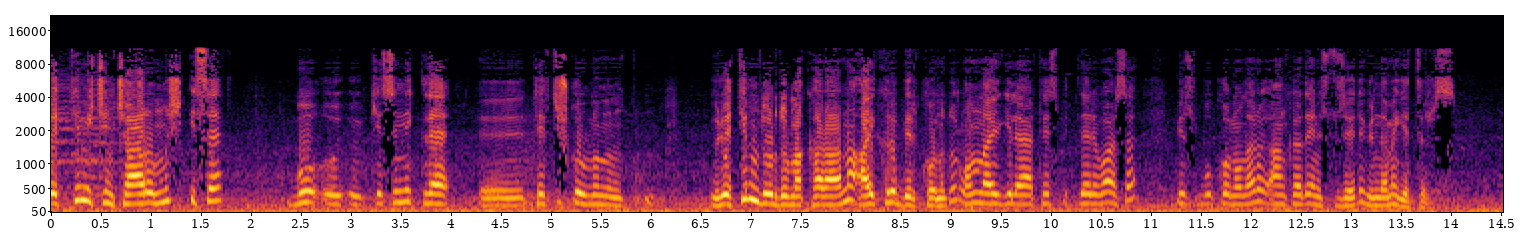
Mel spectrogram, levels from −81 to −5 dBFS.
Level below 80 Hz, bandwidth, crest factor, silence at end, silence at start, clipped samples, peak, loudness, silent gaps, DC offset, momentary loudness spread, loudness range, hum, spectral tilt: -30 dBFS; 11.5 kHz; 12 dB; 0 s; 0 s; under 0.1%; -8 dBFS; -19 LUFS; none; under 0.1%; 16 LU; 5 LU; none; -5.5 dB/octave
